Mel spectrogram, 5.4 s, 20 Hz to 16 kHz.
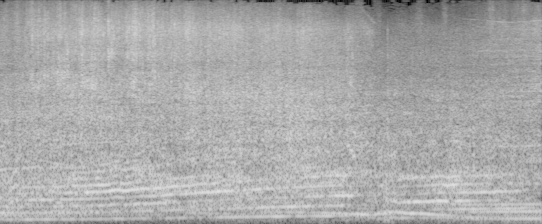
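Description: Twin-turbo V6 engine of a Noble M12 race car at full throttle, climbing in pitch through the revs. It drops near the middle at an upshift and then climbs again.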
